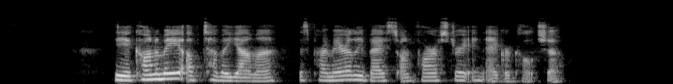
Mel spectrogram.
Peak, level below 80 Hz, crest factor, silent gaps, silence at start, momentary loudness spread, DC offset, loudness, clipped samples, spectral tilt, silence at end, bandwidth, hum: -2 dBFS; -66 dBFS; 18 dB; none; 1.15 s; 12 LU; under 0.1%; -18 LUFS; under 0.1%; -4 dB/octave; 1.1 s; 9.2 kHz; none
